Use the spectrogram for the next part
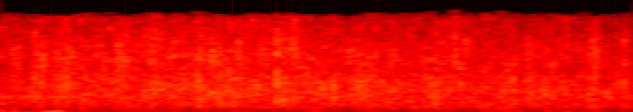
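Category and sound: crowd, applause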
